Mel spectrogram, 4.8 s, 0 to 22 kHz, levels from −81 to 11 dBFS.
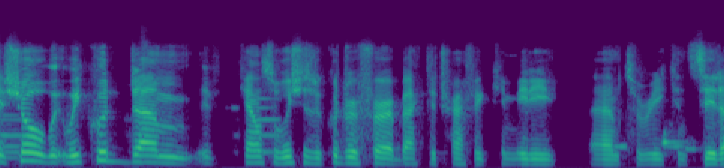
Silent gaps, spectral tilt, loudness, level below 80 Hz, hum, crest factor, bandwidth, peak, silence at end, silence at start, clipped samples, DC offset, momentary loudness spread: none; -3 dB/octave; -24 LUFS; -72 dBFS; none; 20 dB; 9.4 kHz; -4 dBFS; 0 s; 0 s; under 0.1%; under 0.1%; 10 LU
